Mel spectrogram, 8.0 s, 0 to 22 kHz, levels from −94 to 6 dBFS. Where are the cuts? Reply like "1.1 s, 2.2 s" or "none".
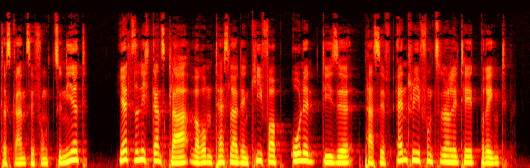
2.0 s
